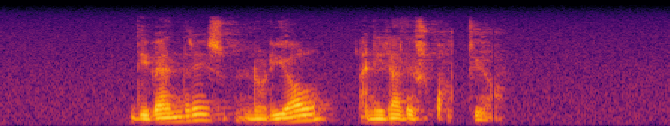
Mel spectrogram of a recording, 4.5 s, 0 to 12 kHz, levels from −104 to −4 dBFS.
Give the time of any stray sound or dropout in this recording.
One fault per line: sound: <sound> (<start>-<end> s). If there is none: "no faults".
sound: dropout (3.0-3.1 s)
